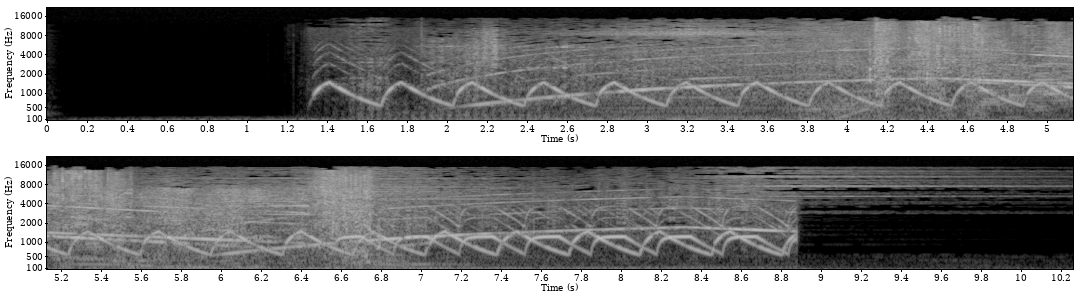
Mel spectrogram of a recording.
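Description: Police-style electronic siren over a deep rumble: a fast yelp sweeping up and down three to four times a second, layered with a slower wail that rises and falls. The sirens cut off suddenly near the end, leaving the rumble to fade.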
